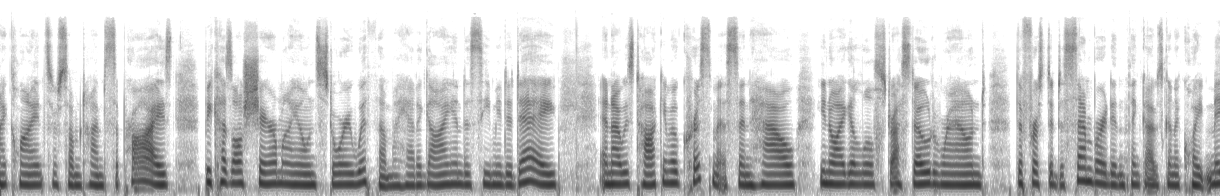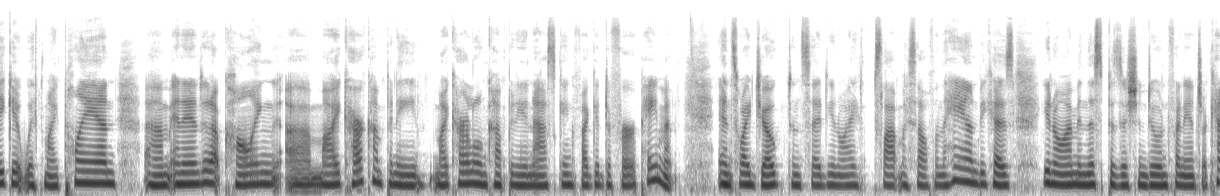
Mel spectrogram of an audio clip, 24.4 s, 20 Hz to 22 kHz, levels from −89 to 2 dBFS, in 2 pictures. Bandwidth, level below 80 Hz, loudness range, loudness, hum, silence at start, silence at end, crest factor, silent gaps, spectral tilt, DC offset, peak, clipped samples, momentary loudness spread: 14.5 kHz; -56 dBFS; 3 LU; -25 LUFS; none; 0 s; 0 s; 14 dB; none; -6.5 dB/octave; under 0.1%; -10 dBFS; under 0.1%; 7 LU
